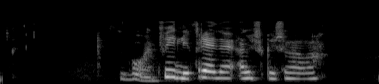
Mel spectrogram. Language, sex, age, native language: Icelandic, female, 9, Icelandic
